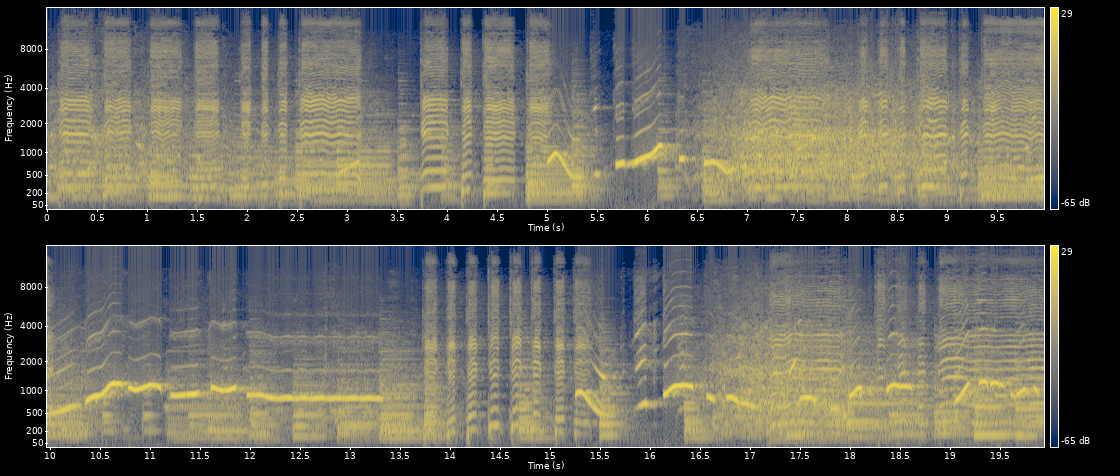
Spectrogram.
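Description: A buzzy kazoo and a sliding Swanee whistle play a jaunty tune together, the whistle swooping up and down in pitch, with what may be audience laughter underneath.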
